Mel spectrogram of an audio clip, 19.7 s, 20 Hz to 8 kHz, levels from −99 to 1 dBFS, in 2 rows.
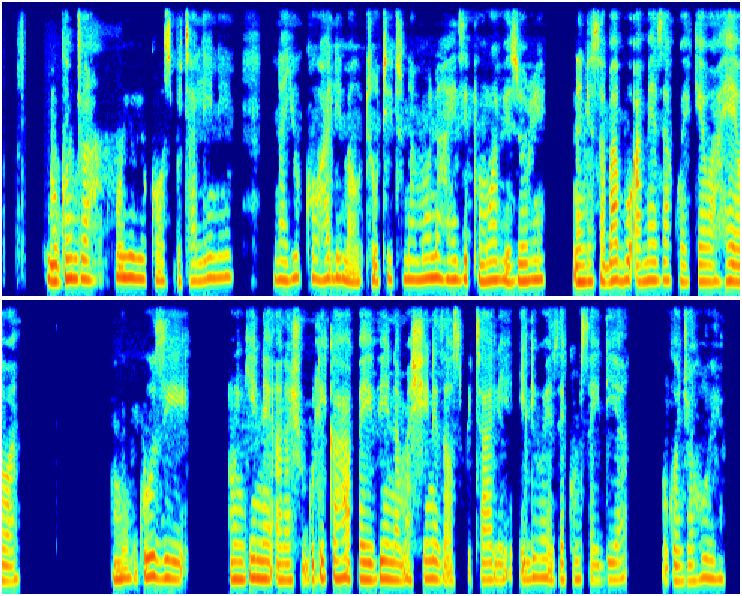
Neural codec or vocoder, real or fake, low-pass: none; real; 7.2 kHz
